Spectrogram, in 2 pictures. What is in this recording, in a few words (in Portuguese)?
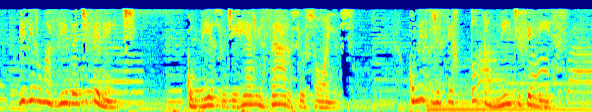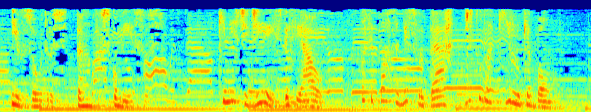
ANIV. NEUTRO F; Aniversários; Aniversários diversos; fem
